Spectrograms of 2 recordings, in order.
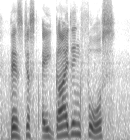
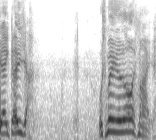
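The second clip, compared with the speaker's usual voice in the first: higher, louder hammed-up Cockney; Cockney geezer; 5 semitones higher, 4 dB louder than usual. Geezer coming up to Mister Socrates, hammed-up Cockney accent. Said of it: "a geezer with a Cockney accent".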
